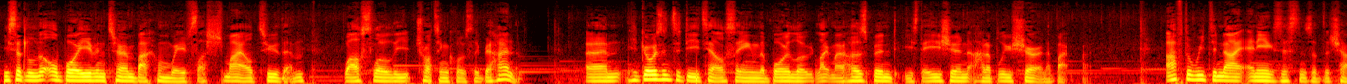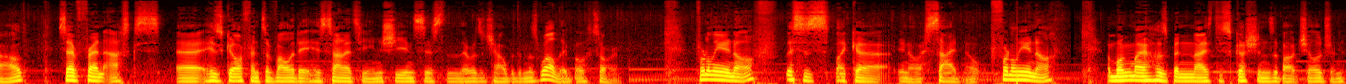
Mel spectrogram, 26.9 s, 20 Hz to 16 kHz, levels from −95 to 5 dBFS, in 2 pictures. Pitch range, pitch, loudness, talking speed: 105-125 Hz, 115 Hz, -24 LUFS, 215 wpm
